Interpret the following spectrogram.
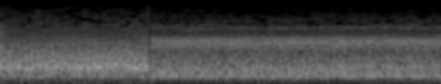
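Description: Football stadium crowd noise, a steady din of many voices, changing in tone a little under a second in.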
